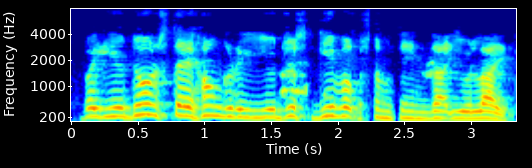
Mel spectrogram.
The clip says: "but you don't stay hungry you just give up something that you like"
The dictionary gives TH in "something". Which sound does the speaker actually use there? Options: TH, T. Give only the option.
TH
